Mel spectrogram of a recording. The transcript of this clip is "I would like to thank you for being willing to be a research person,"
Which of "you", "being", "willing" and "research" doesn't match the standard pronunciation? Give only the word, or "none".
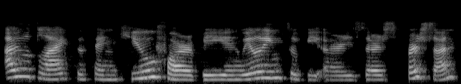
research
